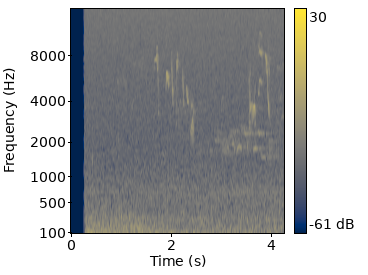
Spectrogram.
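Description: Outdoor background noise with a steady low rumble, starting abruptly from silence a quarter second in, with a few short bird chirps in the middle and near the end.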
